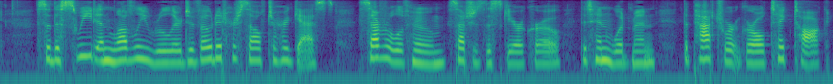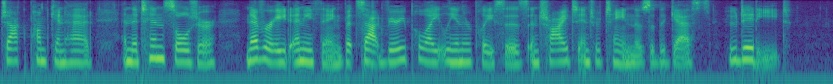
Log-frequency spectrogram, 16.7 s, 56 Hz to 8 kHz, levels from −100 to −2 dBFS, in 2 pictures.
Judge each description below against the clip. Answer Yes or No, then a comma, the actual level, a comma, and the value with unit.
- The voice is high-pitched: Yes, high, 215 Hz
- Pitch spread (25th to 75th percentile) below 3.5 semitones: Yes, average, 2.8 semitones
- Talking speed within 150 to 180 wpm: No, average, 190 wpm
